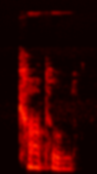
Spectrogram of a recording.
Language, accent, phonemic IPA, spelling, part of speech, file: English, Southern England, /ˈkɑːpuːl/, carpool, noun / verb, LL-Q1860 (eng)-carpool.wav
- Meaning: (noun) 1. An arrangement whereby several people travel together in the same car in order to save costs, reduce pollution etc 2. The group of people who participate in such a pool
